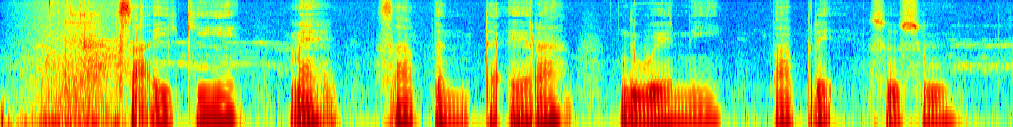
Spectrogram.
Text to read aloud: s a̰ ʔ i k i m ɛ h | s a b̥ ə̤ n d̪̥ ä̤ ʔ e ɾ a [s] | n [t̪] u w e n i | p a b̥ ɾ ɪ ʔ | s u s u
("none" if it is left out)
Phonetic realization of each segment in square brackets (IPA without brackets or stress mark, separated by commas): h, d̪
